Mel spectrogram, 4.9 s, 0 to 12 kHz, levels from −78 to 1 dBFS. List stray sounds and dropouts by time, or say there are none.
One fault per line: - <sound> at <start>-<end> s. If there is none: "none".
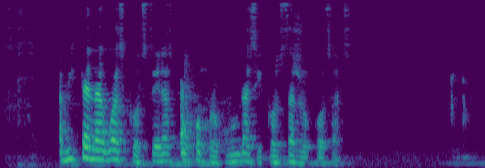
none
